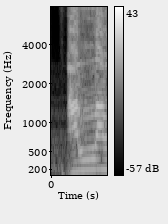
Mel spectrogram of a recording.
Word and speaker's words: আল্লাহ: তো আল্লাহ তাআলা তার উপরে আমাদের বিশ্বাস হচ্ছে এই যে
